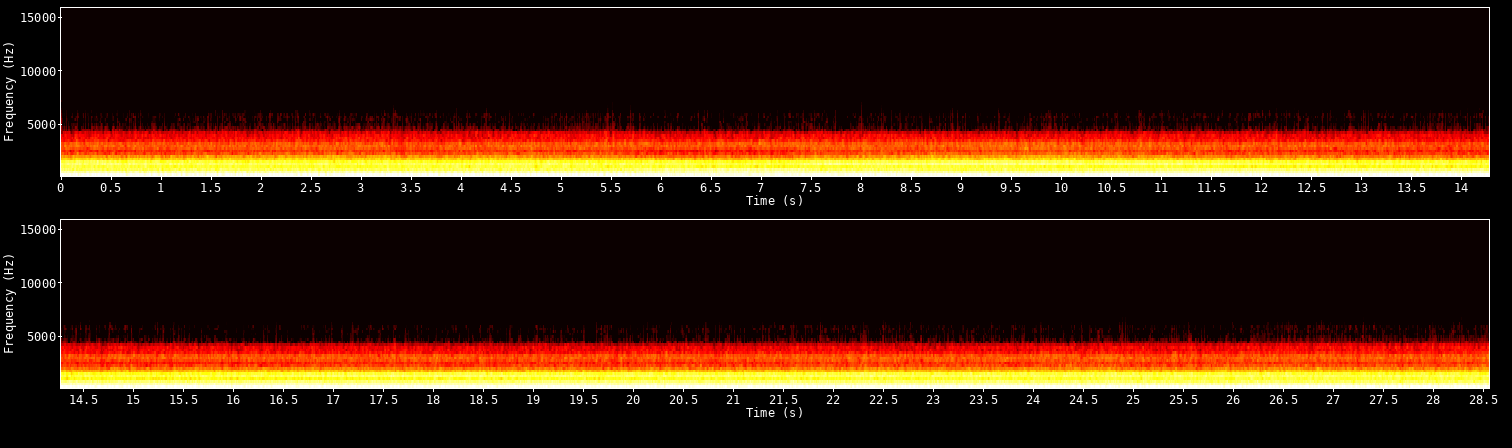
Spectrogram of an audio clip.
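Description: Motorcycle engine running at a steady cruise with an even drone. About six seconds in its pitch dips slightly and holds a little lower.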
